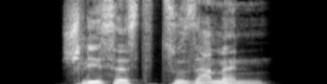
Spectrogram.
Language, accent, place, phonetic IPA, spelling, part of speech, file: German, Germany, Berlin, [ˌʃliːsəst t͡suˈzamən], schließest zusammen, verb, De-schließest zusammen.ogg
- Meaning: second-person singular subjunctive I of zusammenschließen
